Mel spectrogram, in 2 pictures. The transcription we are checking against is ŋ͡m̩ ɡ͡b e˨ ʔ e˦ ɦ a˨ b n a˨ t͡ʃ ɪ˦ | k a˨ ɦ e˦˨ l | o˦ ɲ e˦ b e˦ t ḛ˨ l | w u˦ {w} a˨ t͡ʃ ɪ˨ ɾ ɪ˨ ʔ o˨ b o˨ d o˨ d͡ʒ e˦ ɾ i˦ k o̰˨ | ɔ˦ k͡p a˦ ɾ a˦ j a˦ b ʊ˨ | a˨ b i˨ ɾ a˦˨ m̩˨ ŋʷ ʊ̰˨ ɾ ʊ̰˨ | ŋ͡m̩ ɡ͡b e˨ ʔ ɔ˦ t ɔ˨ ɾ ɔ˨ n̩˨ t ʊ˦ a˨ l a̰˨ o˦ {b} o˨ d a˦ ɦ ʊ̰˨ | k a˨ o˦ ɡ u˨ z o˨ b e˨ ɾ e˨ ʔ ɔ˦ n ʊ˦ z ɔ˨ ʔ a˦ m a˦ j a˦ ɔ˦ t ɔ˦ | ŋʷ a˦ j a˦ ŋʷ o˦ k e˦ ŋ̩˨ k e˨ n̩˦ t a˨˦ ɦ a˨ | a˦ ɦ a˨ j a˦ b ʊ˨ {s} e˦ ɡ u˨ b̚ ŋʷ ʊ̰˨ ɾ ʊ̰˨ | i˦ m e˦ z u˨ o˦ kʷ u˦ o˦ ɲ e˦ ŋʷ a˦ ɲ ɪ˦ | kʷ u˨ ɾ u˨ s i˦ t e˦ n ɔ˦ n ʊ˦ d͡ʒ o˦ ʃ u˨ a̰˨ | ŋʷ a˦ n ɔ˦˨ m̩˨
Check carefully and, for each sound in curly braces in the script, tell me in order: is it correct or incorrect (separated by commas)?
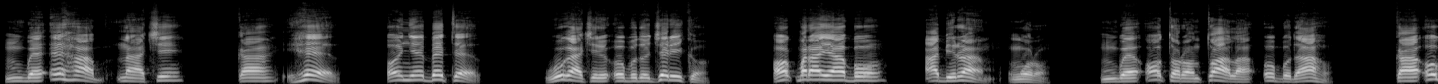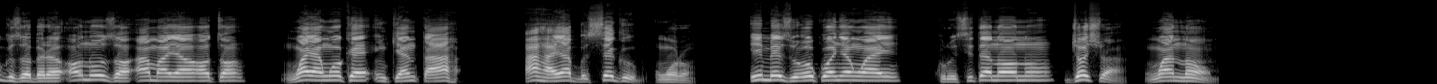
incorrect, correct, correct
